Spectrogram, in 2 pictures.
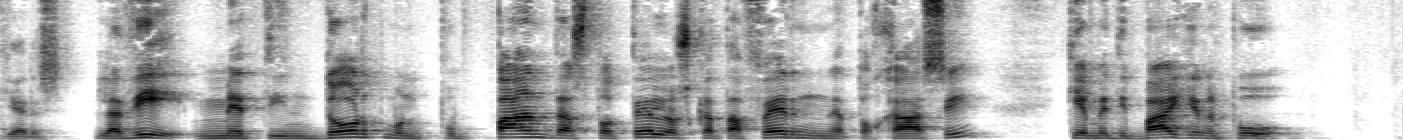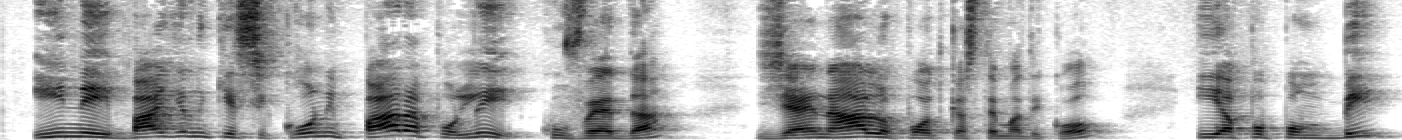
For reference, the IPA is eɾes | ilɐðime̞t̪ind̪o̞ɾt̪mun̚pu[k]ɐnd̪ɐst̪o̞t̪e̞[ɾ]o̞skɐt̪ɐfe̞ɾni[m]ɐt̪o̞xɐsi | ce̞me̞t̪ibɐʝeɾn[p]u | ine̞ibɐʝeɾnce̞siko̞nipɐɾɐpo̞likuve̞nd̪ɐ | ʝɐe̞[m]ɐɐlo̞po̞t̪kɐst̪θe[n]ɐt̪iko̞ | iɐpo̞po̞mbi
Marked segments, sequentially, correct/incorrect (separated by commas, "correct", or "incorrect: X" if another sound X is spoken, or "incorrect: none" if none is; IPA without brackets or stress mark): incorrect: p, incorrect: l, incorrect: n, correct, incorrect: n, incorrect: m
